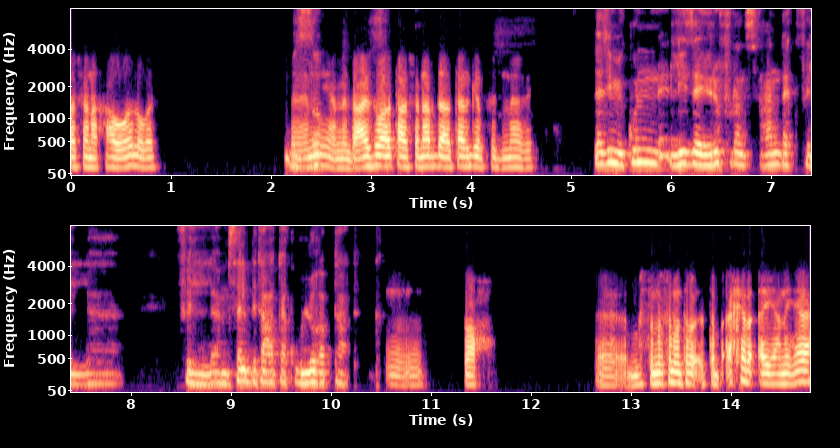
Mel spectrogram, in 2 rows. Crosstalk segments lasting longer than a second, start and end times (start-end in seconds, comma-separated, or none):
2.2-3.5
